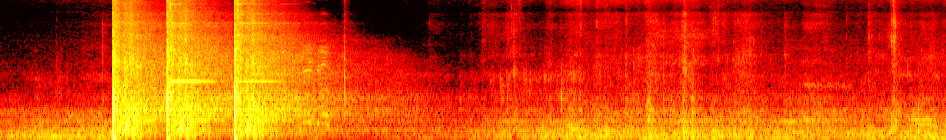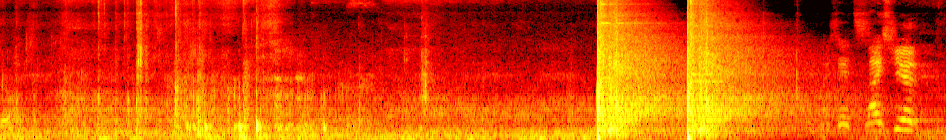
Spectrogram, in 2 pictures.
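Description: Gunshots ring out at a shooting range during a men's training retreat: three sharp, loud cracks close together, then a quiet stretch with murmured talk, then two more shots near the end.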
